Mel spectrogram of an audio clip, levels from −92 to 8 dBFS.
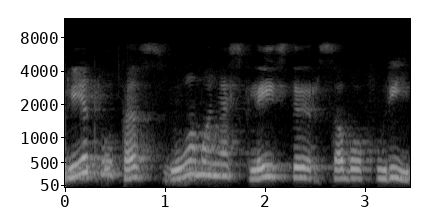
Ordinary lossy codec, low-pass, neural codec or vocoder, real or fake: AAC, 32 kbps; 7.2 kHz; none; real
